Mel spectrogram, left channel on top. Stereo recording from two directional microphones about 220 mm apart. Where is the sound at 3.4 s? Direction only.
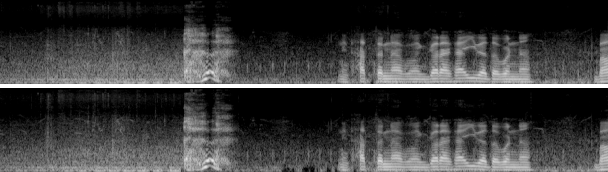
20° right (ahead or behind).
